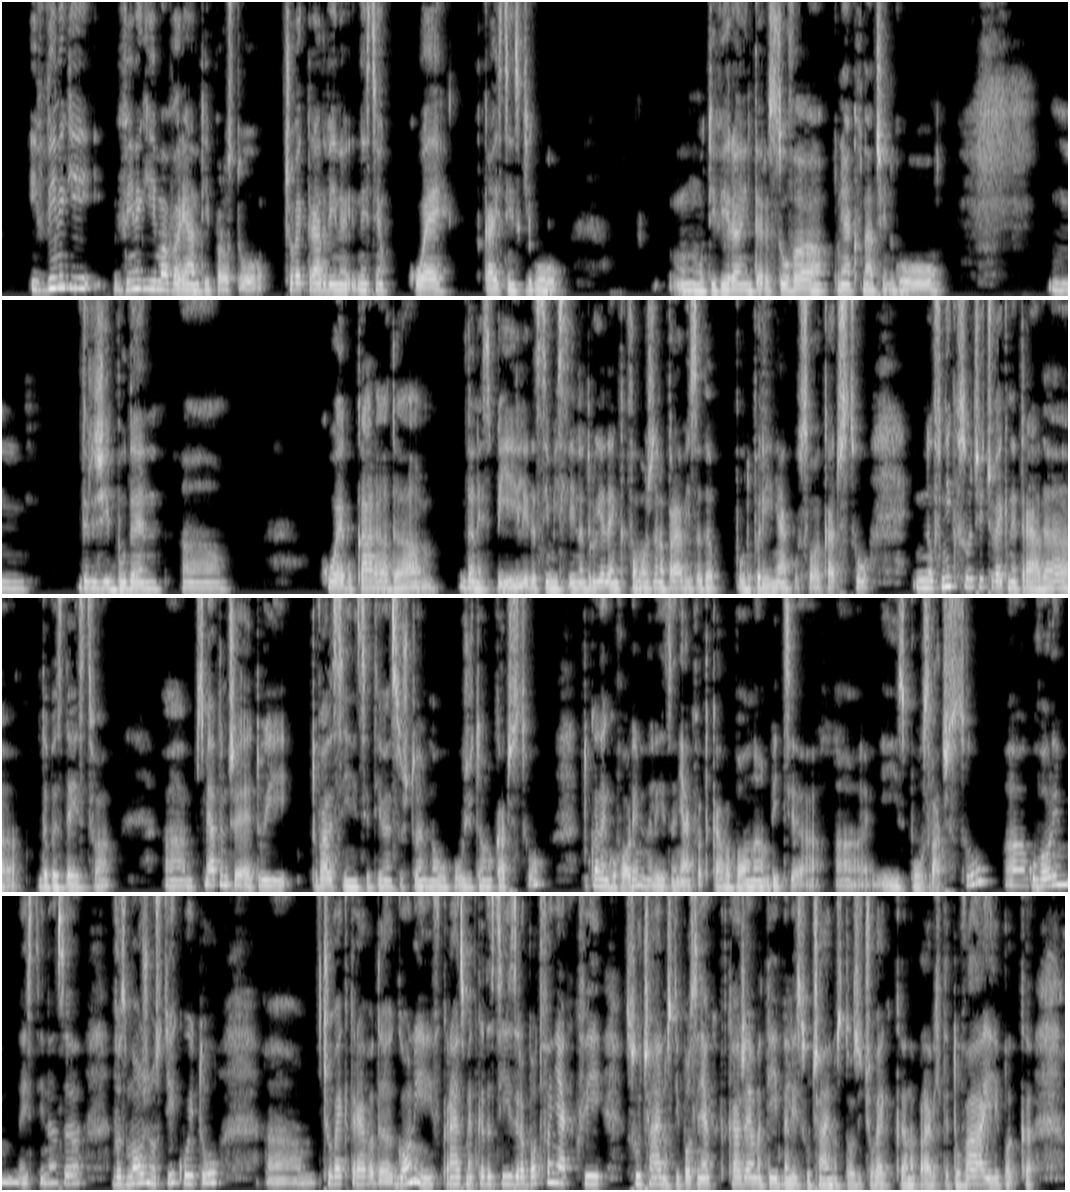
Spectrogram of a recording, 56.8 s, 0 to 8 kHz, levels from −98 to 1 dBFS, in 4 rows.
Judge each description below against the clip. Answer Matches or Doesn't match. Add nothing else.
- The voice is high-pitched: Doesn't match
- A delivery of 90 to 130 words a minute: Matches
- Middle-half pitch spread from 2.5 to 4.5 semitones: Matches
